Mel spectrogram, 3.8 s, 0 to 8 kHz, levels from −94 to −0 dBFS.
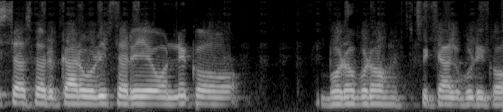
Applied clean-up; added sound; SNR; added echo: neural separator model SepFormer DNS4.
